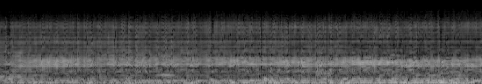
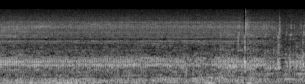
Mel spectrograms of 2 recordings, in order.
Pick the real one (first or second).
second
